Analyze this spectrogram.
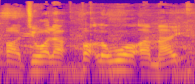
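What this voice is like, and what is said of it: Put-on London accent. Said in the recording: “if you want to do somewhere like from London, it's like”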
